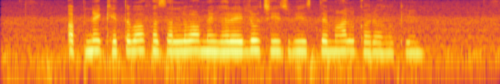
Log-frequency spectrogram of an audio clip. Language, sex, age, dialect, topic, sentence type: Magahi, female, 18-24, Central/Standard, agriculture, question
